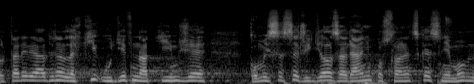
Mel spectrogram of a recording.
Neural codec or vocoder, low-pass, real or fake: none; 14.4 kHz; real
